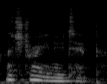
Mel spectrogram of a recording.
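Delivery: whispered to herself; a quiet aside while working. Real, not acted. Crafter whispering to herself while swapping tips.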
